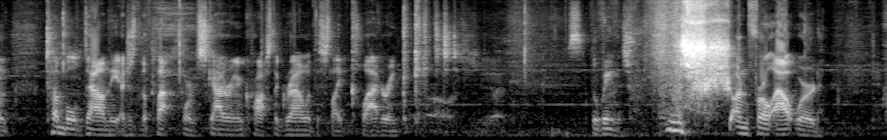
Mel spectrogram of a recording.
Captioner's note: whoosh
